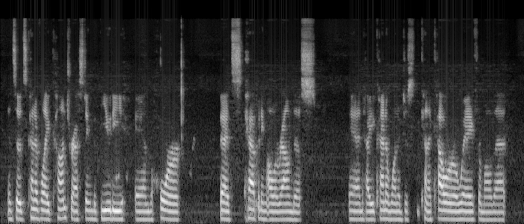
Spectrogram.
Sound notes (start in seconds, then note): none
